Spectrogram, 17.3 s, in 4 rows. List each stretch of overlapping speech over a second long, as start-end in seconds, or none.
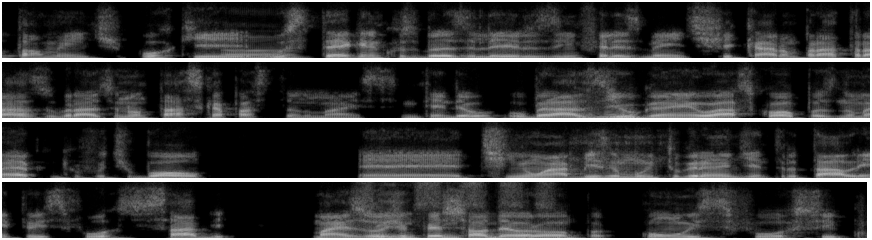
14.7-16.0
